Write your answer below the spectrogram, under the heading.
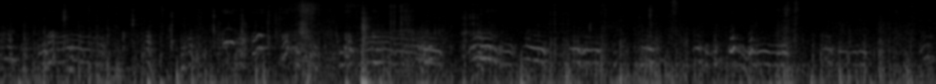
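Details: White Swiss Shepherd pups at twelve days, eyes just opening, murmur with soft, overlapping whines and little grunts, a low rumble of handling and shuffling noise beneath the thin, wavering cries.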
